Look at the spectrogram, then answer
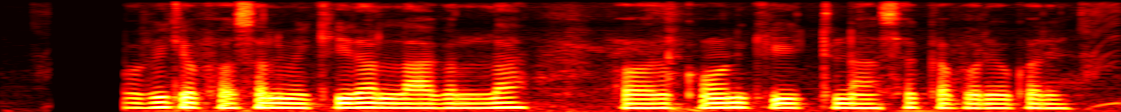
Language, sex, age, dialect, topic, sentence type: Bhojpuri, male, 18-24, Northern, agriculture, question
